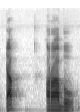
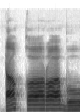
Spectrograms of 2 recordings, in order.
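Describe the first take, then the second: First: "taqrabu" with the q stopped flat; wrong way, no bounce. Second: "taqrabu" with a clear echo on the q; bounced qaf. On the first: Teacher showing the wrong reading, flat qaf. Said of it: "bukan taqrabu". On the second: Teacher showing the right reading, bounced qaf. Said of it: "tapi taqrabu". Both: Shown as a demonstration.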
